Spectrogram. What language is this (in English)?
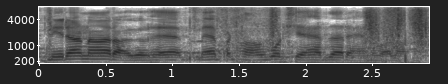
Punjabi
